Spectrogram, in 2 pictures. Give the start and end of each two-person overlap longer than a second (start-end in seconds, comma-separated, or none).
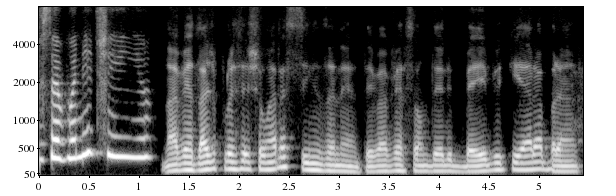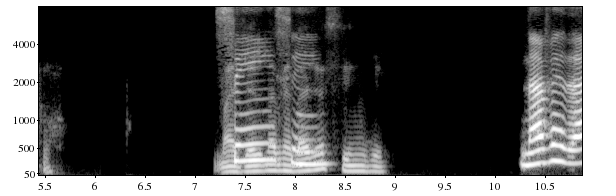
7.2-8.4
